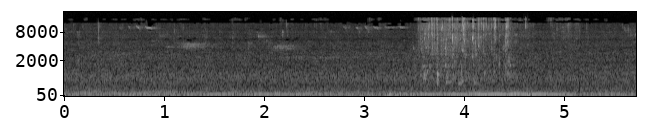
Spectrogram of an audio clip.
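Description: Dolphin Nautilus robotic pool cleaner working at the pool wall, its pump jet churning and trickling water at the surface over a steady low hum. A louder stretch of sloshing comes about three and a half seconds in and lasts about a second.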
